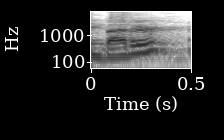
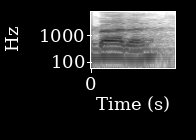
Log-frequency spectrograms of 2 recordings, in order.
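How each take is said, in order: First: The word ends with an 'er' sound. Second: The word ends with an 'ah' sound.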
